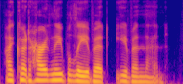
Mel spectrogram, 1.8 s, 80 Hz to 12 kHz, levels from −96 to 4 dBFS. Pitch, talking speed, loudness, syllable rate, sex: 170 Hz, 230 wpm, -17 LUFS, 7.1 syllables/s, female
